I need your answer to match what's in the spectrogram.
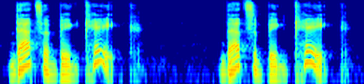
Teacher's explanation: Big has stress, but cake has more stress because that word is the strongest word in the sentence.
